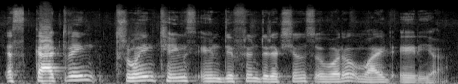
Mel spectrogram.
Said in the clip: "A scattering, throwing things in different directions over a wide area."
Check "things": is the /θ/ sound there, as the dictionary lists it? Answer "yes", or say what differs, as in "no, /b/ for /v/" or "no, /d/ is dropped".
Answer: no, /t/ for /θ/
